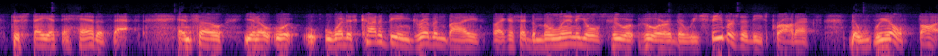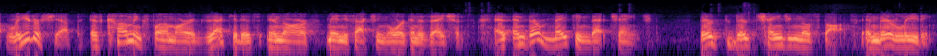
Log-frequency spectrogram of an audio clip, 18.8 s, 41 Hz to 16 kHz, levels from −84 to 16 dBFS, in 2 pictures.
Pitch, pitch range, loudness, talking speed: 135 Hz, 115-165 Hz, -14 LUFS, 190 wpm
